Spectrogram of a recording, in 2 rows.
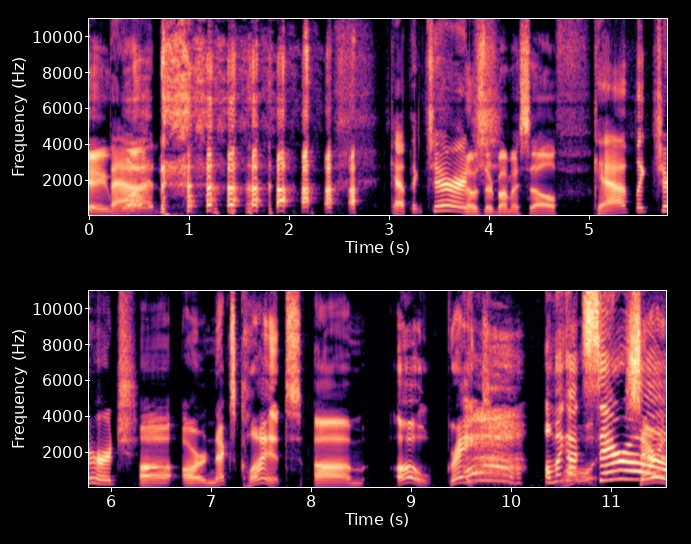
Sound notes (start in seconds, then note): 0.6 laughs; 9.6 gasps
